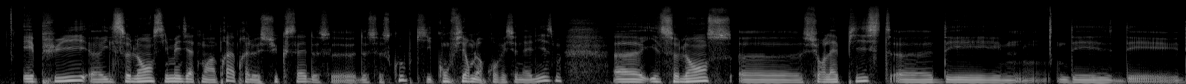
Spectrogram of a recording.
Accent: French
